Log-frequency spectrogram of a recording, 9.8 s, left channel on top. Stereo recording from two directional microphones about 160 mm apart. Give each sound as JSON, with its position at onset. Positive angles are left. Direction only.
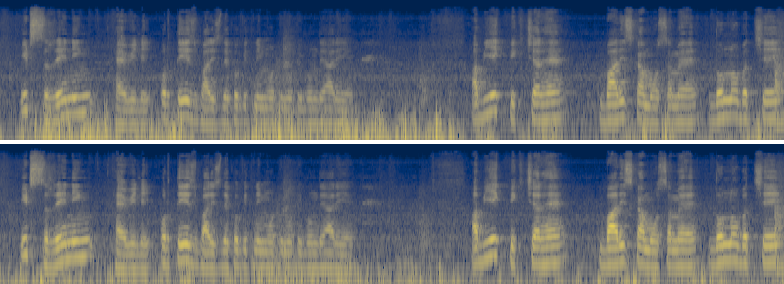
{"t": 0.3, "sound": "speech", "side_deg": -20}
{"t": 5.9, "sound": "speech", "side_deg": -25}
